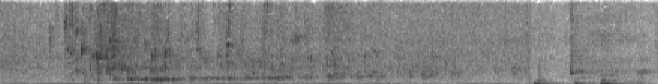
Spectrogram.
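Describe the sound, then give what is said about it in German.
Fresh water pours steadily from a jug into a glass for a few seconds, a continuous trickle, followed by a few soft knocks as the glass or jug is handled. “Das erste Glas, das ich eingieße, soll sein für alle, die sich abmühen, die schaffen und tun.”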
